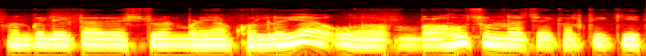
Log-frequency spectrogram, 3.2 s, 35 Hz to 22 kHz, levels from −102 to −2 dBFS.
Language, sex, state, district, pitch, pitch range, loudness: Maithili, male, Bihar, Madhepura, 130 Hz, 130-135 Hz, -13 LUFS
